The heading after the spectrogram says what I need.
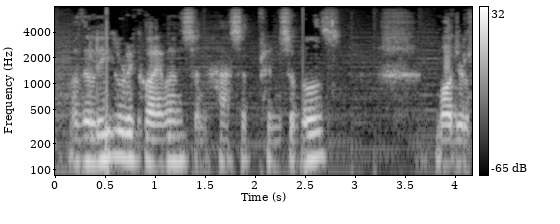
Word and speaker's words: HACCP: principles of HACCP, and that's how you pronounce it, is HACCP, although there's no A after the second C before P.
